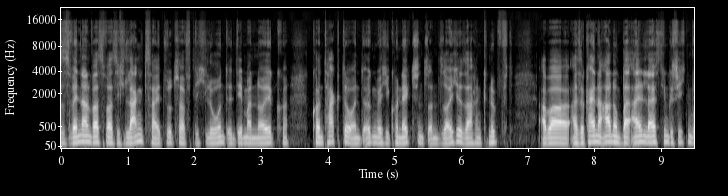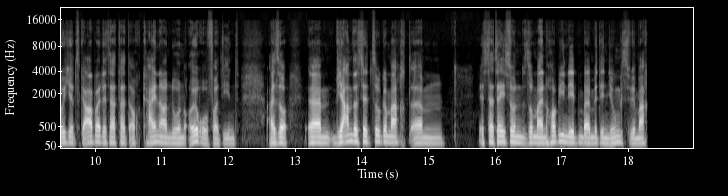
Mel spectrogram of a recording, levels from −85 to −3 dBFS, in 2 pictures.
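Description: Speech recording with no technical faults, closing on a smooth, editor-style fade-out near 18.3 s.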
